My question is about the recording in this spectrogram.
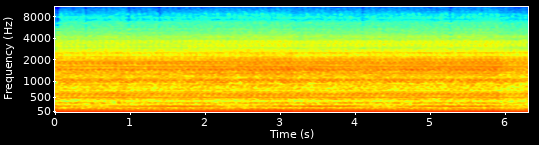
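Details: Large auction-bought diesel generator, engine previously repaired, run after adjusting the internal voltage potentiometer toward 240 V (earlier shut down with an error after about 10 seconds). Even, steady drone with a constant low hum, no misses or surging.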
